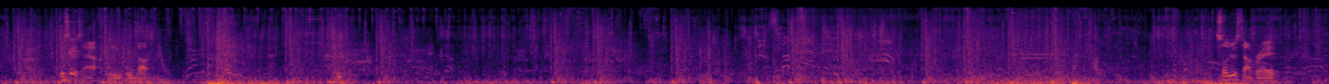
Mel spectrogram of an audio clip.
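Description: Rapid video game gunfire rattles and booms.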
